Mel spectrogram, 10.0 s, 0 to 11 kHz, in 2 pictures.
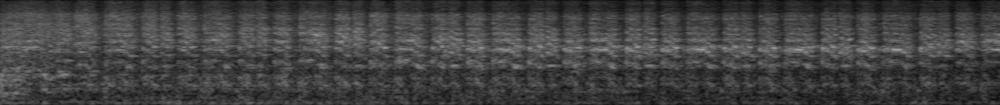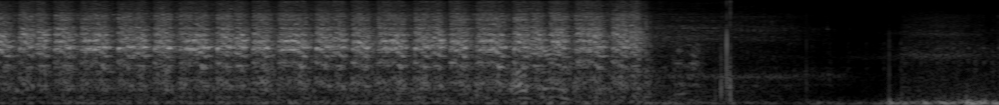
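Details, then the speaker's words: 1991 Mustang GT 5.0, 167,000 miles, two cylinders low on compression: rapid, even cranking beats with compression puffing out of the open oil filler; heavy blow-by, owner suspects a worn-out engine. "it was kind of hard to see on the video but that is compression poofing out of the uh oil filler so i'm thinking she's probably just slap wore out"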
